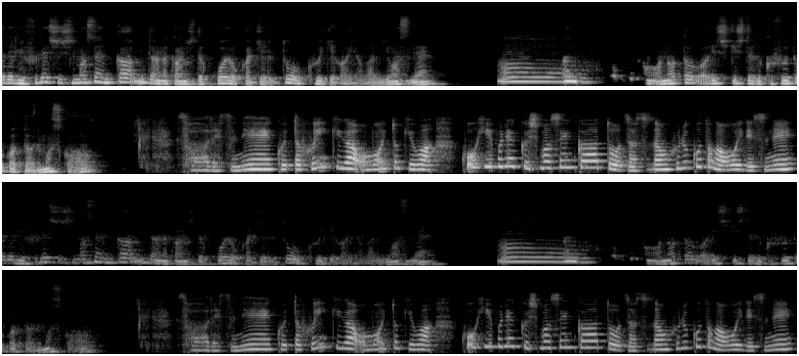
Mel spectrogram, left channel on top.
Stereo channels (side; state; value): right; quieter; 10.3 dB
